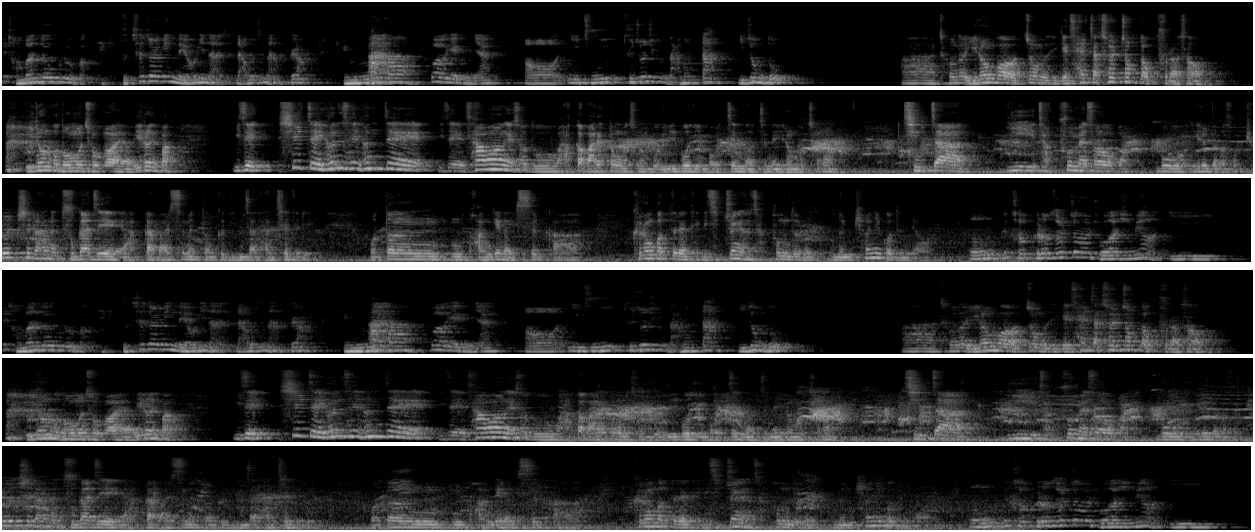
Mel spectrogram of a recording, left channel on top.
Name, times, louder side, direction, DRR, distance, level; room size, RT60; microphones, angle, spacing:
voice 1, 0.0-3.1 3.4-3.9 4.3-4.9 5.2-7.8 12.5-13.1 34.7-37.1, left 1 dB, 30° left, 3 dB, 0.4 m, -34 dB
voice 2, 3.7-4.1 9.0-12.0 12.8-14.5 14.8-20.9 21.5-22.2 22.5-30.8 31.3-34.3, left 3 dB, 90° left, 5 dB, 0.5 m, -30 dB
sound 1, 17.9-35.4, right 3 dB, 60° right, 0.5 m, -40 dB
4.5 x 2.8 x 2.5 m, 0.62 s
head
